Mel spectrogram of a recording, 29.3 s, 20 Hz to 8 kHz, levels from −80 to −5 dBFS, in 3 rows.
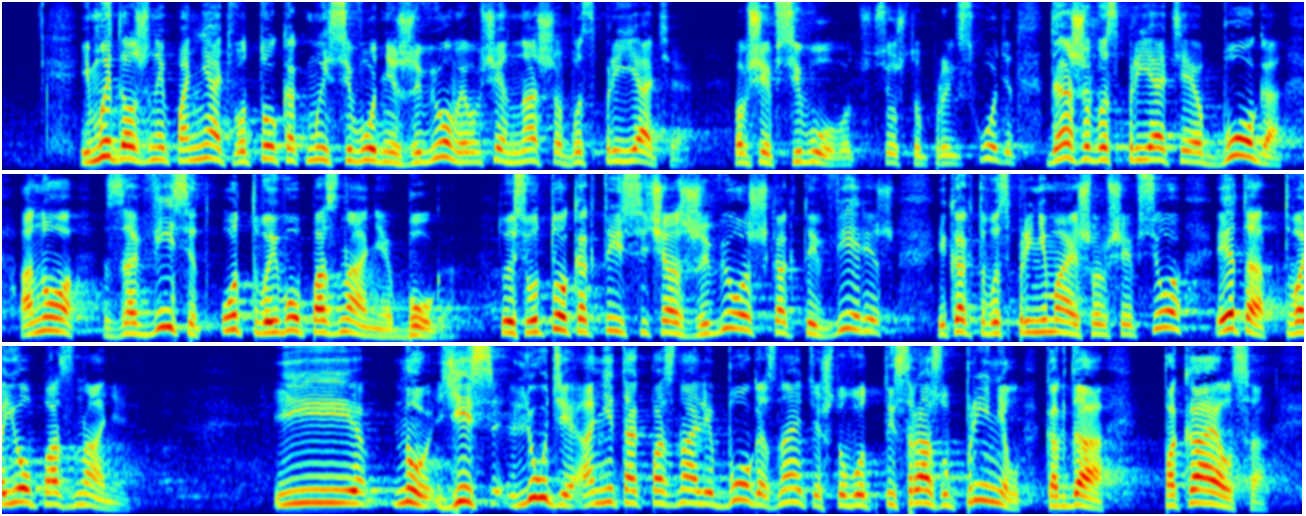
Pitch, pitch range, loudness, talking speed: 205 Hz, 180-230 Hz, -21 LUFS, 135 wpm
